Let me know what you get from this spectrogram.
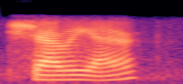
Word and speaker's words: Charrier: Gemma Smith and Grace Chariar.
